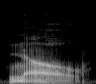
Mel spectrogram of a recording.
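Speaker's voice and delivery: low, firm denial; reassuring father. A narrator's reading. Father answering his frightened son, low reassurance.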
